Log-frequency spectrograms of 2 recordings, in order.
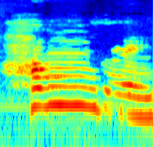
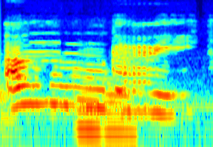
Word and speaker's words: hungry: i noticed as well where you need to accentuate the h is hungry because otherwise i understand arabia don't say hungry hungry so i'm hungry hungry and whoever just said angry that's another thing you've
